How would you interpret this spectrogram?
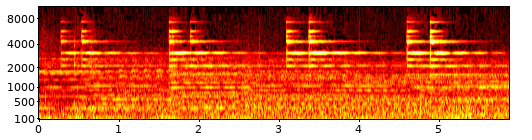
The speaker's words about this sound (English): Eight bells. That was the end of the long night watch, and soon it would be morning.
